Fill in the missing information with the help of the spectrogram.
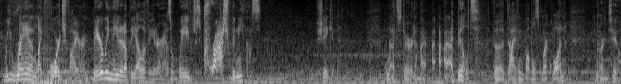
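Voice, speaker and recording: A man's voice: mid-range voice, animated, unhurried, close to an everyday voice. An actor playing an eager inventor and showman, with dramatic, flowery storytelling in a video game. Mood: excited, shaken. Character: eager, theatrical male inventor and showman chasing treasure. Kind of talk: video game cutscene acting. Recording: music behind the voice.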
